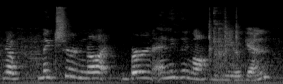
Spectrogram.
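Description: A young woman with a high, very lively voice plays host in a kitchen cooking video, goofy and teasing as she chats through the steps. The recording is noisy and she sounds off the mic. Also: fairly quick, far from the mic. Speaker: vlogger hosting a cooking video. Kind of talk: playful, chatty cooking demonstration. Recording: echoey, noisy room, off mic.

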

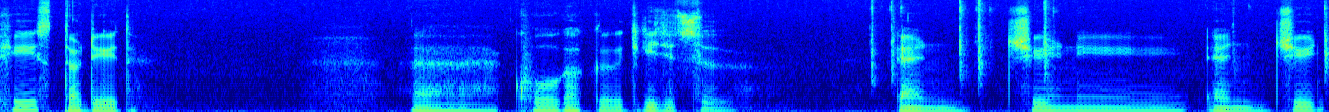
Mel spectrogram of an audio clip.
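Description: A man with a Japanese first language, talking slowly in a low voice into a headset, halting and sounding out words under his breath. Keyboard clicks and typing sit behind him in a small room. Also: flat delivery, a little mellow, a little hiss or hum. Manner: hesitant, sounding out words, muttering to himself. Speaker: language learner streaming practice. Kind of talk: casual self-talk while studying.

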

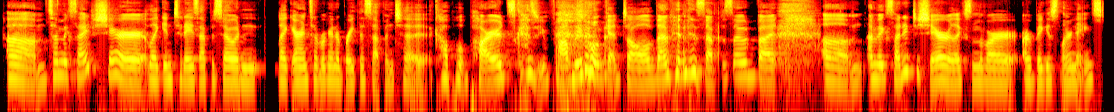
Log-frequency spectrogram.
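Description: A woman's voice: medium pitch, fast talker. A woman in her mid-twenties co-hosting a podcast, rambling casually with many "like"s and frequent giggles. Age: 20s. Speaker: podcast co-host. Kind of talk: casual chat.

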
